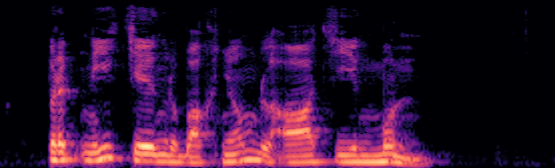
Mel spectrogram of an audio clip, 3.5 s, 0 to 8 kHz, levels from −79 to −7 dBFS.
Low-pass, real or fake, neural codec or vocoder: 7.2 kHz; real; none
